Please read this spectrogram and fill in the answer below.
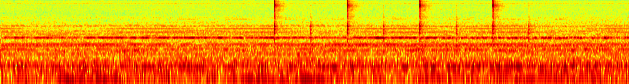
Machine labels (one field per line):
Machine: valve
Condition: normal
